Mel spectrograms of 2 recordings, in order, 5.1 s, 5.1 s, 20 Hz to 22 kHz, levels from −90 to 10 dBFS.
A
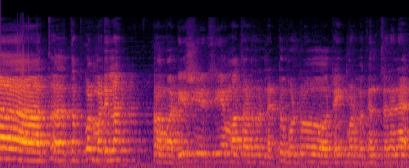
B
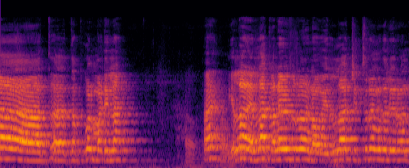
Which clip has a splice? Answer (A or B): A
